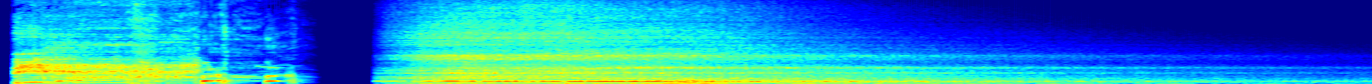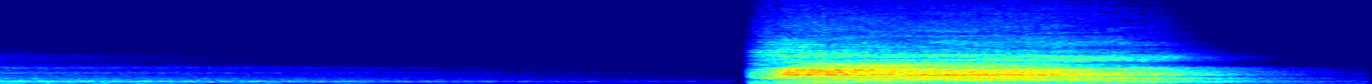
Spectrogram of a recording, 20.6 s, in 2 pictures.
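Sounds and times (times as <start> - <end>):
dragon monster sounds: 0.1 - 6.2, 15.9 - 20.1.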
